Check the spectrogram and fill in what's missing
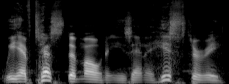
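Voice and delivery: public prayer building in force, then easing at the close; fervent prayer. Real, not acted. Preacher praying to God for those at the gate, fervently. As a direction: pray aloud with conviction, pressing each plea.

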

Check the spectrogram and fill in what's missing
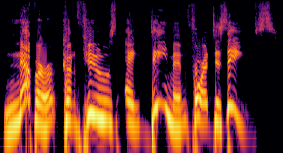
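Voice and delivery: loud, high, sung-out sermon cadence; preaching at full force. Acted. A pastor calling his church to face demons, fervent and loud. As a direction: drive it home with whooping fervour.

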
